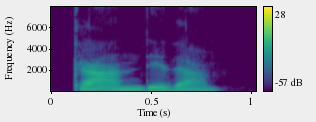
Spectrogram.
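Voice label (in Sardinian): "càndida", female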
